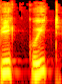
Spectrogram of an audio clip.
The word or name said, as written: piggwit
